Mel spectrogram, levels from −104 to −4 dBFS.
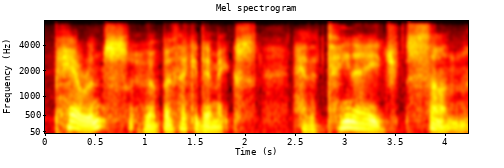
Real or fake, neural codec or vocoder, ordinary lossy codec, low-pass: real; none; AAC, 32 kbps; 7.2 kHz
